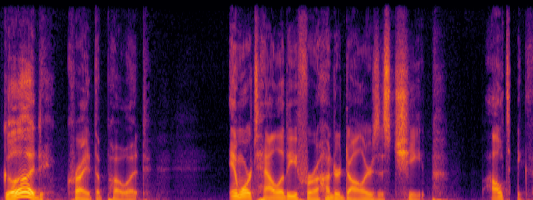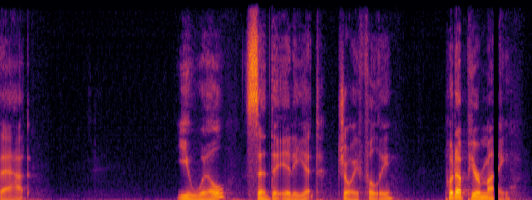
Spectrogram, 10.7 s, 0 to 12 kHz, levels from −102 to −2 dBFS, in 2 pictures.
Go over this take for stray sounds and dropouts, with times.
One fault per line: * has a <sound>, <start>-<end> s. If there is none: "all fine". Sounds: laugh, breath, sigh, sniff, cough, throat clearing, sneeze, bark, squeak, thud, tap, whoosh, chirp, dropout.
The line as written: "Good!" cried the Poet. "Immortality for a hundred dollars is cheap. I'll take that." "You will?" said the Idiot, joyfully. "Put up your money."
* has a dropout, 5.1-5.2 s
* has a dropout, 10.3-10.3 s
